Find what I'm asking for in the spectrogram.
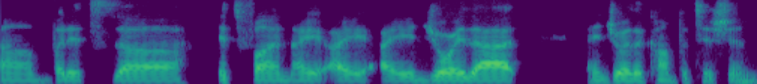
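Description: With a Hawaiian accent, a man speaks at a moderate pace and medium pitch in a monotone, flat delivery, the sound dry and close with no echo. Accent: Hawaiian American. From Hawaii, Honolulu. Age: 20s. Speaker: professional golfer. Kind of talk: casual interview. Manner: halting, many fillers.

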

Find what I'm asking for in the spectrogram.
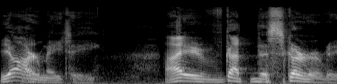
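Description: Over a very clean recording with a silent background, a man uses a put-on character voice at medium pitch and a very slow pace.

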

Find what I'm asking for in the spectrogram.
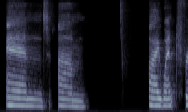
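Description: A woman's fairly low-pitched voice with fairly even intonation, against a quiet background. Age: 50s. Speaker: life and empowerment coach, former teacher. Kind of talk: interview.

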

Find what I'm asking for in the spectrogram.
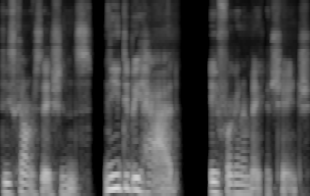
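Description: Vocal fry at a moderate pace, dry and close with no echo. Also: woman. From US Midwest. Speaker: podcast host. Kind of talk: solo podcast monologue.

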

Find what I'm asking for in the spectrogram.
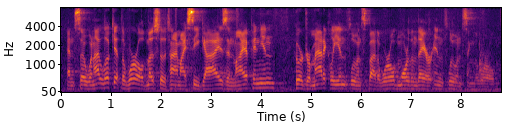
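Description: Music plays behind a man with a Southern US accent who speaks at a fairly quick pace with hardly any pauses, his voice carrying audible room echo. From US South, South Georgia. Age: 40s. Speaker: motivational speaker. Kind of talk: inspirational talk to an audience.

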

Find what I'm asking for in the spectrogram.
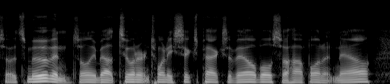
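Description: A man with an American accent in a normal speaking voice, fairly low pitch, fairly even intonation and a fairly quick pace, on a very clean recording with a silent background and a dry, close sound with no echo. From United States. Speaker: podcast host and winemaker. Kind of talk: sponsor read; casual chat.

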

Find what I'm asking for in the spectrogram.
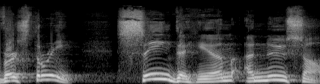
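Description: A man speaks with very wide pitch swings. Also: very clean recording, silent background. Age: 60s. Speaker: preacher. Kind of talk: devotional bible teaching.

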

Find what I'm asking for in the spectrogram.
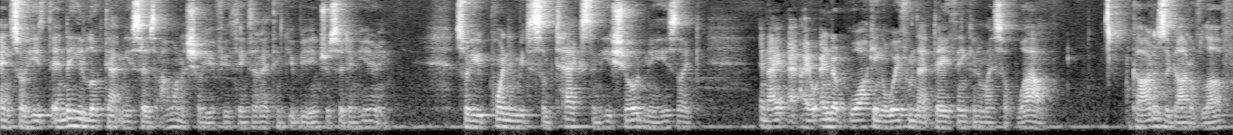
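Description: A man with an American accent talks very fast with a fairly low pitch and flat, monotone intonation. Noticeable background noise and audible room echo fill the recording. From Miami, Florida. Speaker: pastor. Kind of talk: testimony.

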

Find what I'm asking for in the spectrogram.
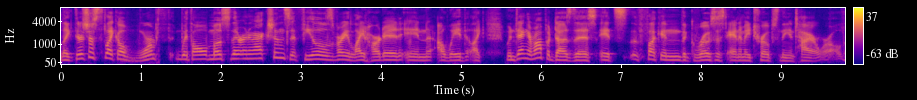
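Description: A man with an ordinary speaking voice talks at a fairly quick pace with hardly any pauses, fairly high in pitch and with lively intonation, in a very clean recording with a silent background. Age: 30s. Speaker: podcast co-host, game club host. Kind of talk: casual chat.

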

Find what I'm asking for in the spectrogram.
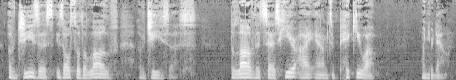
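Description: A somewhat breathy man at medium pitch, speaking at a very slow pace with fairly even intonation and long, frequent pauses, over a quiet background. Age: 30s. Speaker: pastor. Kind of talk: sermon.

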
